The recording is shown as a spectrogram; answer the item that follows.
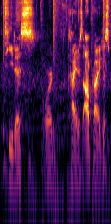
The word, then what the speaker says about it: Tidus: So our protagonist, or protagonist, his name is, I've always said Tidus. I know officially it is Tidus. That's how they pronounce it in Dissidia, other Final Fantasy games that actually speak his name, which makes this one unique.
